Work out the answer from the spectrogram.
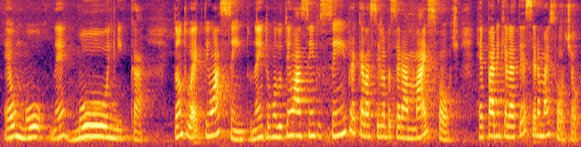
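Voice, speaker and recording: Woman teacher, patient, drawn-out example words, faint hiss behind. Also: on the high side, creaky. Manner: patient, repeats examples slowly, stretches syllables. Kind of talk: recorded remote class explanation.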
